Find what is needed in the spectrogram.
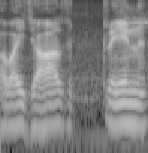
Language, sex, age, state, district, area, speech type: Sindhi, male, 60+, Uttar Pradesh, Lucknow, urban, spontaneous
